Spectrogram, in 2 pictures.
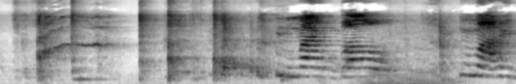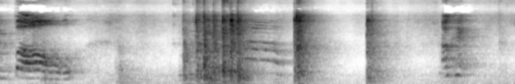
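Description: A child's wordless, high-pitched vocalizing, broken by sharp knocks and taps, with a louder, longer noise about seven seconds in.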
